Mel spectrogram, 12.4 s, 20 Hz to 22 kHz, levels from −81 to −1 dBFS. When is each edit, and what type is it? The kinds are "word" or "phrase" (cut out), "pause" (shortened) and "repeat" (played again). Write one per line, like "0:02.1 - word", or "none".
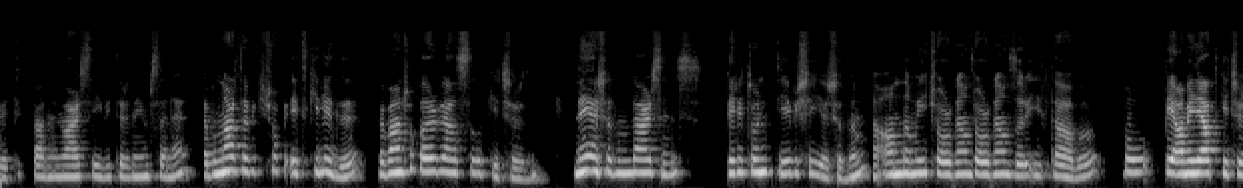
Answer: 0:09.7 - repeat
